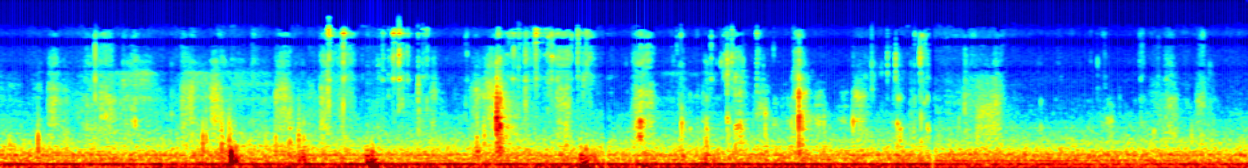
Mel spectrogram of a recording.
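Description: A Goldendoodle gnawing a rawhide-free chicken chew stick: irregular crunches and clicks of teeth on the stick, with a few sharper, louder bites in the first half and quieter chewing near the end.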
